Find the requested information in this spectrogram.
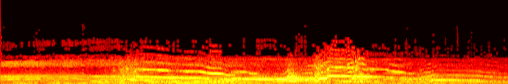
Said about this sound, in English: While the wolf in nightly prowl bays the moon with hideous howl.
